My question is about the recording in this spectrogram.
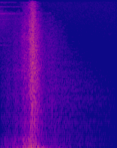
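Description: A whoosh sound effect that swells to a peak about half a second in and then fades away, gone by about a second and a half.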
